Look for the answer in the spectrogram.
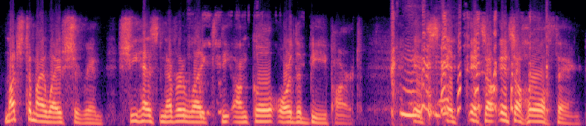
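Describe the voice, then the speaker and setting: A Canadian man in his forties with a booming voice, telling his story in a rambling way as a podcast guest. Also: very animated, a little slow, darkish tone, low-quality recording. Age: 40s. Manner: rambling, many fillers and restarts. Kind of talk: casual storytelling chat. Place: home. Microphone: remote video call.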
